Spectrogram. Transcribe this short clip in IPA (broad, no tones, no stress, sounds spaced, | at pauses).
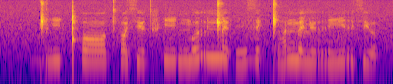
ɡ͡ǁ iː ǃʰ ɔː tʰ ɔ sʲ ɔ t͡ʃʰ iː ŋ͡m o r ŋ͡ǁ ɪ ʔ e̤ z ɪ ɡ͡ǁ a ŋ͡m ɛ lʲ ʊ r iː r sʲ ʊ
